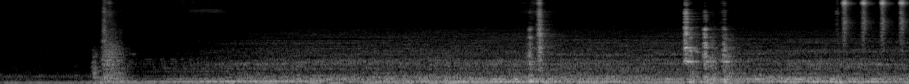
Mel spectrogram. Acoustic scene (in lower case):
kitchen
